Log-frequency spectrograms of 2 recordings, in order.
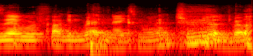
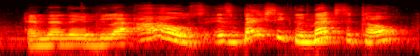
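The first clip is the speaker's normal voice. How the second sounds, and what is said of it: Put-on redneck accent. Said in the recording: “why'd you have a redneck accent?”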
